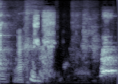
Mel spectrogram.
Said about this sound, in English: Well, I've had my dog going nuts right now for some reason.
